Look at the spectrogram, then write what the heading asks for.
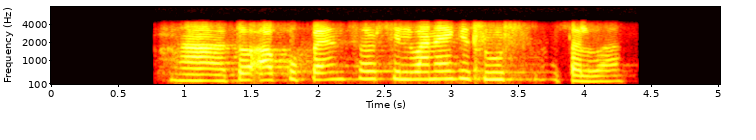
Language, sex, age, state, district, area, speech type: Hindi, female, 18-30, Uttar Pradesh, Azamgarh, urban, conversation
